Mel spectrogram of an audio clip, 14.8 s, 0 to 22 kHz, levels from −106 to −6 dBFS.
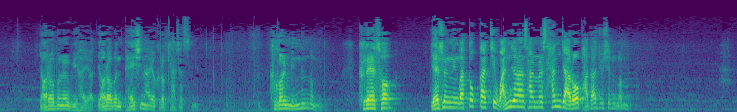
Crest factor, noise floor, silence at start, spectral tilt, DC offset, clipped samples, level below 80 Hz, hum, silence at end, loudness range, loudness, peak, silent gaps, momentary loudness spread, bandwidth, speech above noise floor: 24 dB; -63 dBFS; 0.8 s; -5 dB/octave; under 0.1%; under 0.1%; -64 dBFS; none; 2.15 s; 11 LU; -24 LUFS; -4 dBFS; none; 19 LU; 12 kHz; 39 dB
